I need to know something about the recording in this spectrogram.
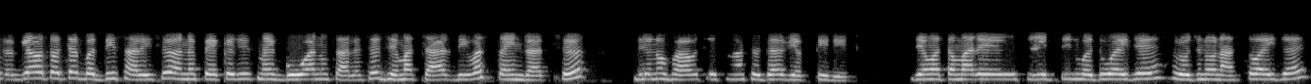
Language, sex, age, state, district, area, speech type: Gujarati, female, 18-30, Gujarat, Anand, urban, conversation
